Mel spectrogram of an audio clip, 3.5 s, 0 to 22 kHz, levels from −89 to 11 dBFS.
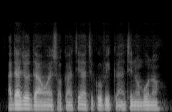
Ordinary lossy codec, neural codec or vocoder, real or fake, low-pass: none; codec, 24 kHz, 0.5 kbps, DualCodec; fake; 10.8 kHz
